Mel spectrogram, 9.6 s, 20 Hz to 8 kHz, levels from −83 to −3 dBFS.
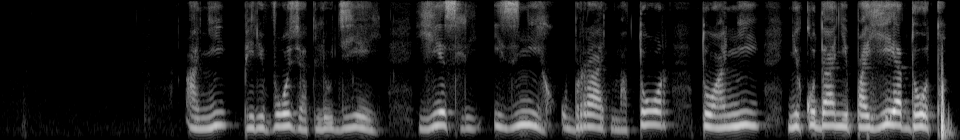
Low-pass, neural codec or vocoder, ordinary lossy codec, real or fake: none; none; none; real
